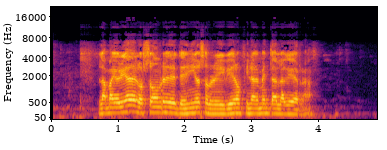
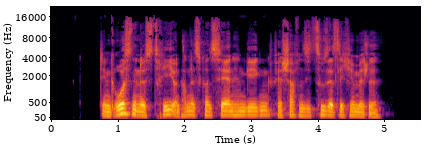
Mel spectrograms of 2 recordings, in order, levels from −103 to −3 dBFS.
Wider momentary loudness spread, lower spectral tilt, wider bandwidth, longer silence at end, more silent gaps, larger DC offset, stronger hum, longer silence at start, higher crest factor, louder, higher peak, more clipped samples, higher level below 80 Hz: first, 18 LU vs 11 LU; second, -3.5 dB/octave vs -6 dB/octave; second, 12 kHz vs 16 kHz; first, 0.95 s vs 0.65 s; neither; neither; neither; second, 0.45 s vs 0.75 s; about the same, 16 dB vs 20 dB; first, -14 LUFS vs -22 LUFS; about the same, 0 dBFS vs -2 dBFS; neither; about the same, -50 dBFS vs -54 dBFS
